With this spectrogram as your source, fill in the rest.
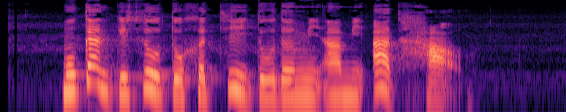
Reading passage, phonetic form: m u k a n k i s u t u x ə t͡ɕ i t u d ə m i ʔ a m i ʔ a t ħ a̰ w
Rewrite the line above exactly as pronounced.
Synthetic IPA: m u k a n k i s u t u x ə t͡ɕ i t u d ə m i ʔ a m i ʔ a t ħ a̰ w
